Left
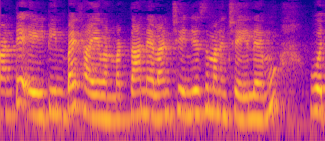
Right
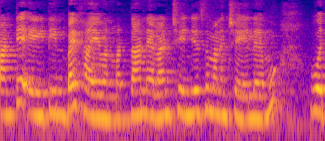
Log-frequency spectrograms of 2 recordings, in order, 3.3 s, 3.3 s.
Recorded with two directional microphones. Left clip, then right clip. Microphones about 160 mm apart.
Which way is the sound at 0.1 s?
30° left (ahead or behind).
